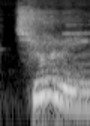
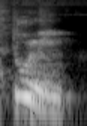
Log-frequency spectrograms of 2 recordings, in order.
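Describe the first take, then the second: First: It is said with an American English accent. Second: It is said with a Brazilian Portuguese accent. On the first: "Ou você fala o inglês americano lá mesmo" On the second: "aportuguesando o termo seria tuning"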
